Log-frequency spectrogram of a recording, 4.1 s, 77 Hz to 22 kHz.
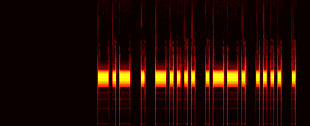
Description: Morse code, heard as a keyed tone, about 25 wpm, 700 Hz. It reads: KE6PHE
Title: USA Call Signs Repeated 3x 25wpm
